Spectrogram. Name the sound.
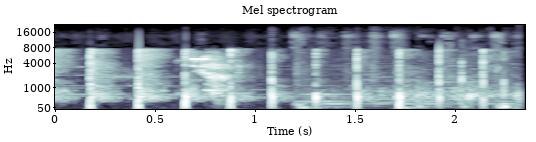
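class applauding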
